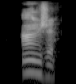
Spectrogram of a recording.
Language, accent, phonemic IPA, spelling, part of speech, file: French, France, /ɑ̃ʒ/, Ange, proper noun, LL-Q150 (fra)-Ange.wav
- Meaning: a male or female given name, also used in compound names like Marie-Ange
